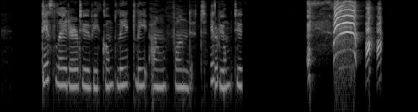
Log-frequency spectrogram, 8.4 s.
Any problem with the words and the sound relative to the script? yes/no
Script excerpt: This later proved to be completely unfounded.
yes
